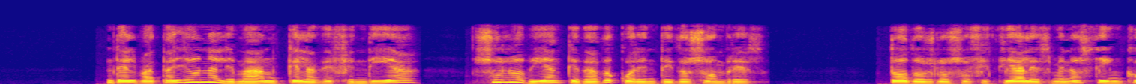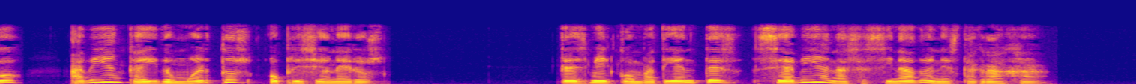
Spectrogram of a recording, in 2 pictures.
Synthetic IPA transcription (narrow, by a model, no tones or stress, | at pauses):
d̪e̞lβat̪aʎo̞nale̞mãŋke̞laðe̞fe̞nd̪ia | so̞lo̞aβiaŋke̞ðaðo̞kwaɾe̞nt̪ajðo̞so̞mbɾe̞s | t̪o̞ðo̞zlo̞so̞fiθjale̞zmẽ̞no̞sθiŋko̞ | a̰βiaŋkaiðo̞mwe̞ɾt̪o̞so̞pɾisjo̞ne̞ɾo̞s | t̪ɾe̞zmilko̞mbat̪je̞nt̪e̞sːe̞aβianase̞sinaðo̞e̞ne̞st̪aɣ̞ɾaŋxa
